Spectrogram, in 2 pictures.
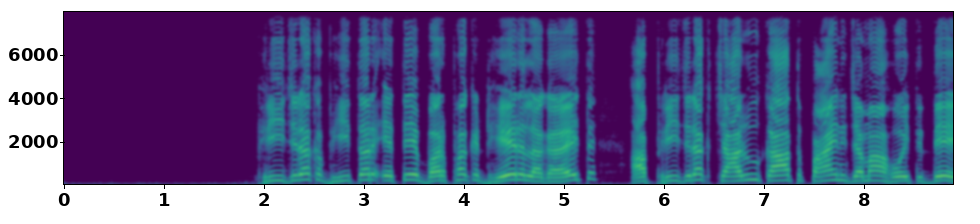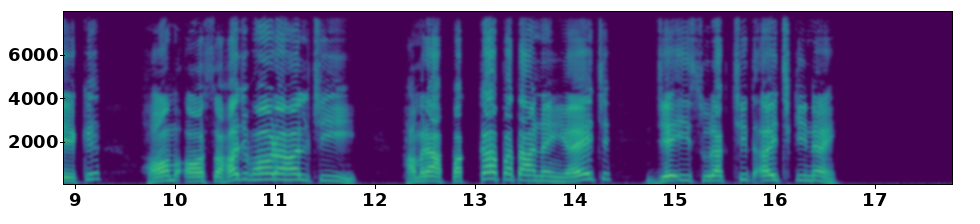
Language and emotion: Maithili, fearful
